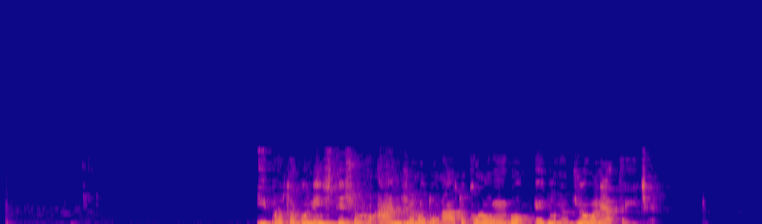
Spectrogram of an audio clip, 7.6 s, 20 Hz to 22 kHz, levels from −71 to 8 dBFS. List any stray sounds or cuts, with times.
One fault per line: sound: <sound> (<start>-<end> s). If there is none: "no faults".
no faults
